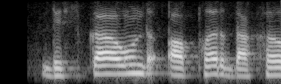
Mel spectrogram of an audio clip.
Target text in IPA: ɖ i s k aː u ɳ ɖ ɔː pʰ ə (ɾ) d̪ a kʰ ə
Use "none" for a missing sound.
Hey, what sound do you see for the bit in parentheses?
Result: ɾ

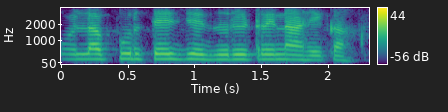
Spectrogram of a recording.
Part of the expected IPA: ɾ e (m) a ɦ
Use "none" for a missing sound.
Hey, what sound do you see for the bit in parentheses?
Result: n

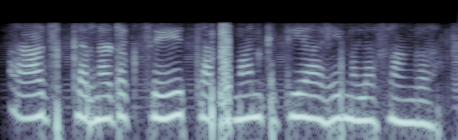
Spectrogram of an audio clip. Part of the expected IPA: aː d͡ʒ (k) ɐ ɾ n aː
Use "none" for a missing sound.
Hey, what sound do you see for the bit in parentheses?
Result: k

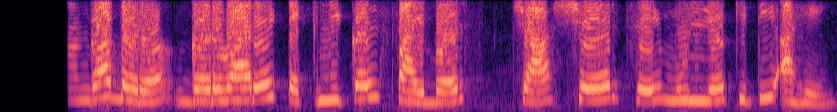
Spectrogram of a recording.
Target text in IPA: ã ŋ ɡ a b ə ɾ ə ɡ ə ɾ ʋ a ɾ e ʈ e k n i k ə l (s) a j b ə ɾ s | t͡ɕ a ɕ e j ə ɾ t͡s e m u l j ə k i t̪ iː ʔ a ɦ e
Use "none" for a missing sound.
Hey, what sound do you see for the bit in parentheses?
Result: f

